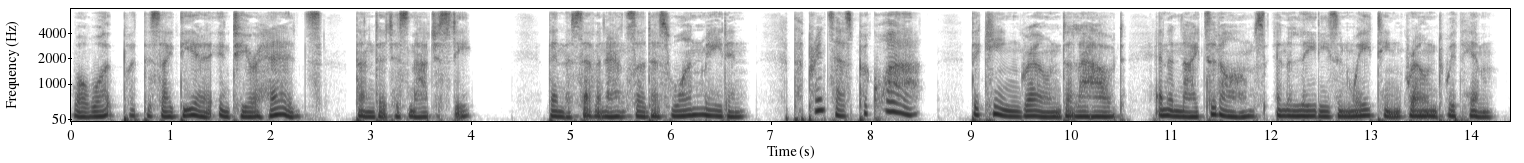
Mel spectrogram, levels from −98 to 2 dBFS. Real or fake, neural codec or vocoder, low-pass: fake; vocoder, 22.05 kHz, 80 mel bands, Vocos; 7.2 kHz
